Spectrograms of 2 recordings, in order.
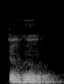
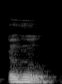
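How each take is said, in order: Both takes have the same delivery.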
